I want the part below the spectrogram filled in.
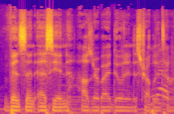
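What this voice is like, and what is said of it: Deep bassy late-night radio DJ voice. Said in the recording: “Come through with all that bass. ... That's my 12 midnight radio DJ voice.”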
